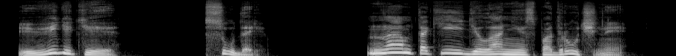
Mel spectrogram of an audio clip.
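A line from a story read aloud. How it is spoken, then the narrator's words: Slow old man. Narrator (Russian): медленно промолвил старик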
